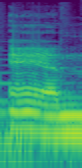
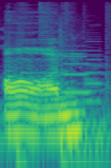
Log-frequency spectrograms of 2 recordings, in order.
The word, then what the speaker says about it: Ann: okay noah i mean remember they they pronounce her on not and she says juicy pineapples chinsuko cookies you know her name should be ann not on just like in uh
